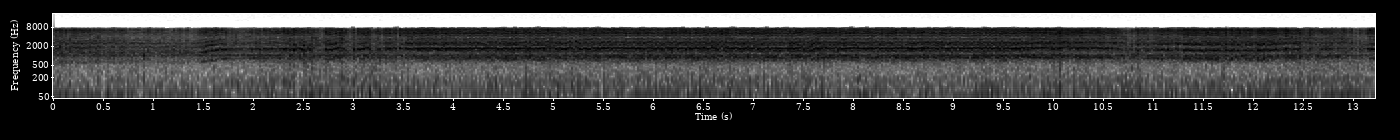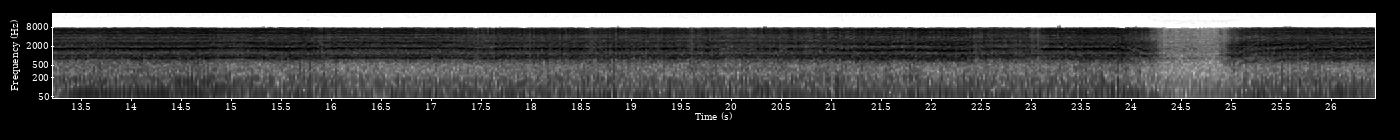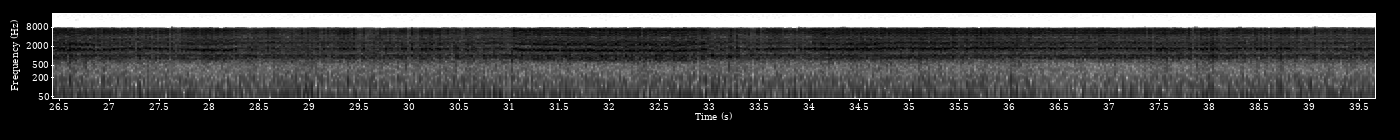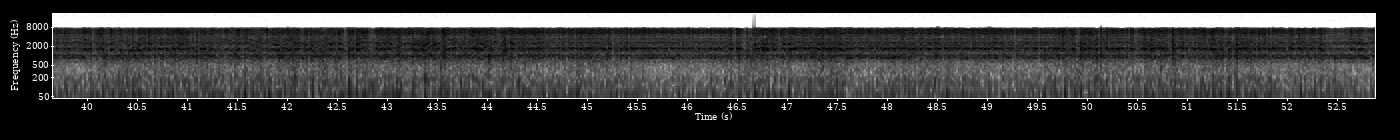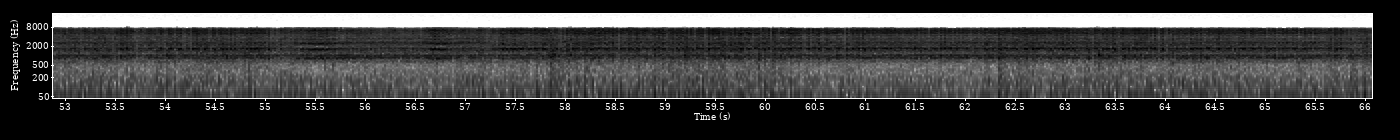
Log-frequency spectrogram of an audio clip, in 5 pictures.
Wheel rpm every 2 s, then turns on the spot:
180, 220, 210, 210, 210, 220, 220, 230, 230, 230, 220, 180, 110, 220, 230, 220, 220, 220, 230, 230, 230, 230, 230, 230, 230, 230, 230, 230, 230, 230, 230, 230, 230.
none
